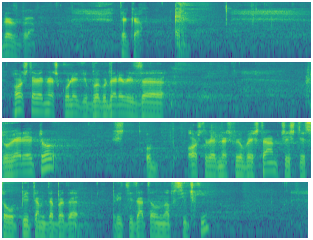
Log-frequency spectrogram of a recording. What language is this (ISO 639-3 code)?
bul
